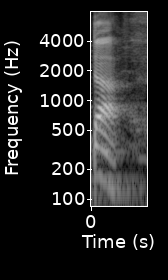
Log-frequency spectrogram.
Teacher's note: ट मूर्धन्य भी है, अल्पप्राण भी है और अघोष भी है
